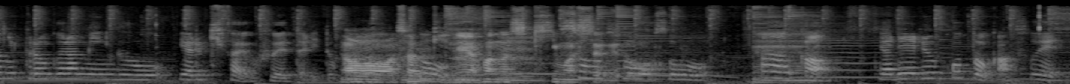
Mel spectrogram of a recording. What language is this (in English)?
Japanese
